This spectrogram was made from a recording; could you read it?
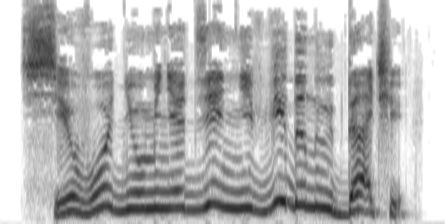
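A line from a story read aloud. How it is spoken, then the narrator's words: Joyful old woman exclaiming. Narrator (Russian): радостно воскликнула бабулька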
